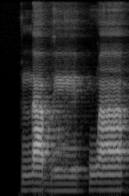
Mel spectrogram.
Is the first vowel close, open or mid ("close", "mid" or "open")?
open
